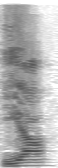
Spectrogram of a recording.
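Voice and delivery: يع with a short, clean sukun ain; correct ain. Shown as a demonstration. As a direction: give يع a crisp, brief ain. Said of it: "الصح في العين الساكنة إن أقولها كده".

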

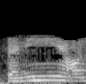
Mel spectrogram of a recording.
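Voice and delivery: "سميع" drawn out as samee-unn; stretched "سميع" with a sounded tanween; audible final noon. Shown as a demonstration. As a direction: let the n at the end of "سميع" ring. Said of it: "نون اهي".

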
